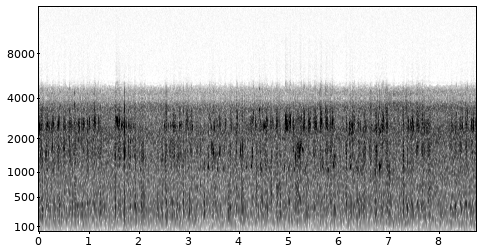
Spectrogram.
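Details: Nestling black storks in Estonia, about three weeks old, beg while being fed on 14 June 2013: a steady wall of harsh, stuttering, rapidly repeated calls, several chicks overlapping throughout, with slightly louder bursts now and then.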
